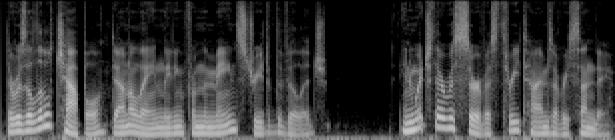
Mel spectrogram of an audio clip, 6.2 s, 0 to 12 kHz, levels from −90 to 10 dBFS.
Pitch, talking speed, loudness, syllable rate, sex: 125 Hz, 245 wpm, -21 LUFS, 7.2 syllables/s, male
